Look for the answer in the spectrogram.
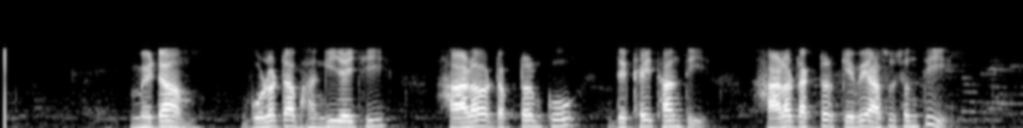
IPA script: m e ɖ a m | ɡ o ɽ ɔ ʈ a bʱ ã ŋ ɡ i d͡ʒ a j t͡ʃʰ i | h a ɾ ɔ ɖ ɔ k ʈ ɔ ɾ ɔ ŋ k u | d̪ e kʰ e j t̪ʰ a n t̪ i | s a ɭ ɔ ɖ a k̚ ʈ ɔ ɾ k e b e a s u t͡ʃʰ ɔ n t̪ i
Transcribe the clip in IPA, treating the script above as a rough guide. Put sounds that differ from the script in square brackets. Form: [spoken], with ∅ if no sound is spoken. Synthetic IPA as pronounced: m e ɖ a m | ɡ o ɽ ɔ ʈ a bʱ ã ŋ ɡ i d͡ʒ a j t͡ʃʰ i | h a [ɭ] ɔ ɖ ɔ k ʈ ɔ ɾ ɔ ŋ k u | d̪ e kʰ [a] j t̪ʰ a n t̪ i | [h] a ɭ ɔ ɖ a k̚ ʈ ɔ ɾ k e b e a s u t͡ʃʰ ɔ n t̪ i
